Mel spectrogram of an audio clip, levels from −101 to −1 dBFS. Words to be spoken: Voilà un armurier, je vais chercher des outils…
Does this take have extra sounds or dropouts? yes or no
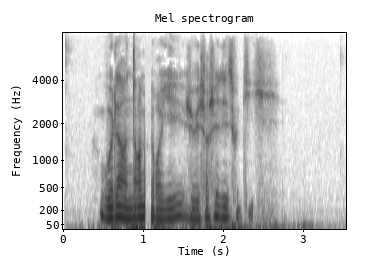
yes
